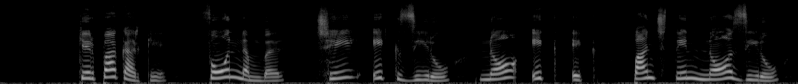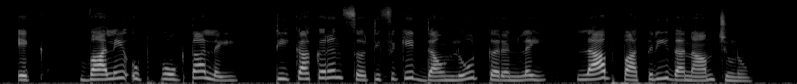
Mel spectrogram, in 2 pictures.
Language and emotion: Punjabi, neutral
